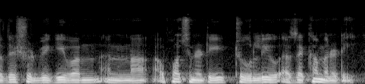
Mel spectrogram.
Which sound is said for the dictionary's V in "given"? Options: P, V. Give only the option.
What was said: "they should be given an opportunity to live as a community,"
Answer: V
